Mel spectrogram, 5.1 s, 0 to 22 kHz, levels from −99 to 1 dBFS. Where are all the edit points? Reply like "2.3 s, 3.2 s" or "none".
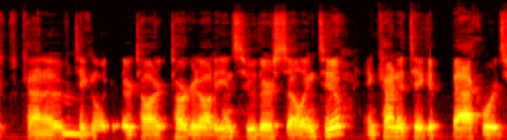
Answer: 3.5 s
